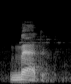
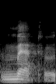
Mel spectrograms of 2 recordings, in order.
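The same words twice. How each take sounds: First: The middle t is a quick d-like flap. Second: The middle t is a clear, crisp t. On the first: This is how native English speakers say it. "they say" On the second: This is how speakers of our accent say it. "we say"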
